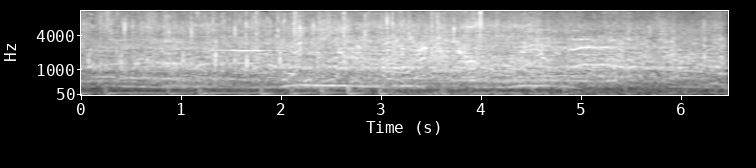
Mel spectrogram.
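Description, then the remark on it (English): An audience at the Cook County Jail boos loudly and steadily as an official welcomes the sheriff and the chief justice of the criminal court while the band tunes, a dense roar of many low, drawn-out voices with some sliding hoots rising above the wash of noise throughout. “And this is, of course, met with loud booing from the audience.”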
